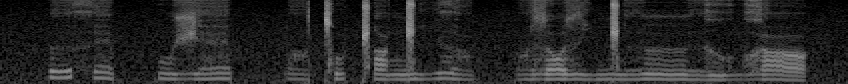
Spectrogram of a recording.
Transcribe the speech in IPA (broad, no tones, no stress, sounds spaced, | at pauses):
ə̤ θ æ̤ pː u ʒ æ̤ pː ɑ̤ ǀ u ǁ ɑ ŋ͡ǁ i̤ ð ɑ̤ pː ɑ̤ z ɔ z i̤ ŋ͡ǁ ə̤ lː ə̤ ɣ ṳ ɣ ɑ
